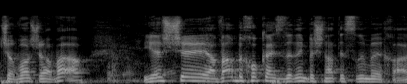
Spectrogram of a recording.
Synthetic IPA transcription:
ʃavuaʃeavaʁ | jeʃeavaʁbeχo̞kaes̬d̪eʁimbeʃnat̪esʁimveːχa̰

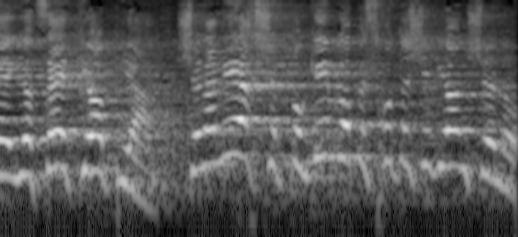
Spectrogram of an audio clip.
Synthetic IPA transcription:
jo̞t͡seet̪jopja | ʃenaniaχʃepo̞ɡimlo̞besχut̪haʃivjo̞nʃelo̞

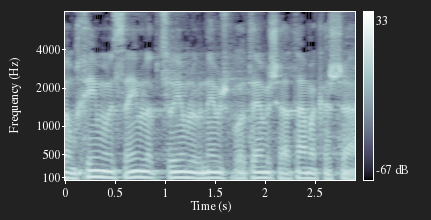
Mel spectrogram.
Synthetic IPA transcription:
omχimemesajimlept͡suimlebnejmiʃpaχot̪eembeʃat̪amakʰaʃa̰

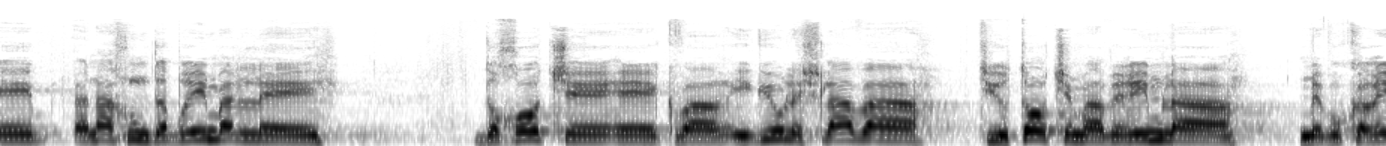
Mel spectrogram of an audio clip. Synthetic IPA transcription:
anaχnumed̪abʁimale | d̪oχo̞tʃekvaʁiɡiuleʃlavat̪ijut̪o̞tʃe̞maːviʁimla | me̞vukaʁi

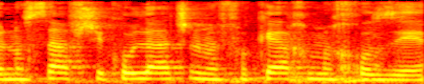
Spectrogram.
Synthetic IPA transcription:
eno̞safʃikuld̪aːtʃelme̞fakeaχmeχozi

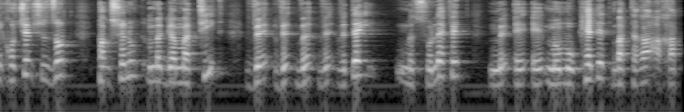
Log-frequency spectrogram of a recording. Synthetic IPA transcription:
niχo̞ʃe̞vʃezo̞tpaʁʃanutmeɡamatʰit | vevevevevedej | mesule̞fet | mememukʰedetmataʁaaχat

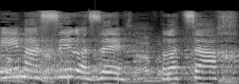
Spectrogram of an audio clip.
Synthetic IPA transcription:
imasiʁaze | ʁat͡saχ

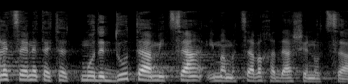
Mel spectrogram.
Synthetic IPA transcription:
let͡sajenet̪atait̪mo̞de̞duthaːmit͡saʔimhamat͡savaχadaʃenot͡sa

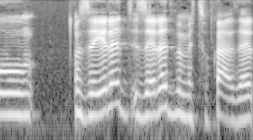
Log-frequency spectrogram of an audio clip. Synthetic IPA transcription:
u | zejɛled̪zejɛled̪bemet͡sukazeje

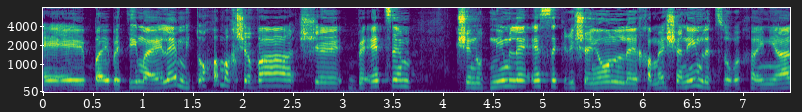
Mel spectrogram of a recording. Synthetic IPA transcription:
ebaebetimae̞le̞mito̞χhamaχʃavaʃe̞beʔet͡se̞m | kʃeno̞tnimleʔese̞kʁiʃajo̞nle̞χame̞ʃːanimle̞t͡so̞ʁeχhainja

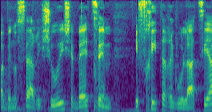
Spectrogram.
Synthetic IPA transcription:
abe̞no̞seaʁiʃujʃebeet͡se̞m | hifχitaʁe̞ɡulat͡sja

